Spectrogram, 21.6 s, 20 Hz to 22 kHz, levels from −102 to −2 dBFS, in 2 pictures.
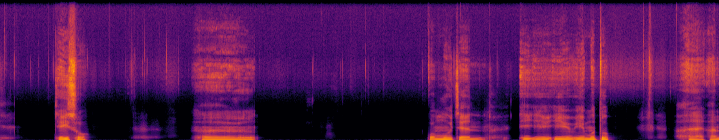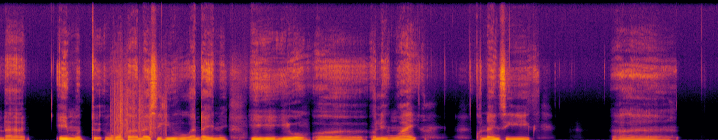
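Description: A speech recording with one fault: a worn or loose cable, connector or control was likely moved between 12.44 and 13.28 s, so its contact resistance jumped about rapidly and modulated the signal path. The result is cable scratch noise, a dense, ragged burst of crackling and rustling laid over the speech for just under a second, sitting only around 10 dB below the speech level.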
